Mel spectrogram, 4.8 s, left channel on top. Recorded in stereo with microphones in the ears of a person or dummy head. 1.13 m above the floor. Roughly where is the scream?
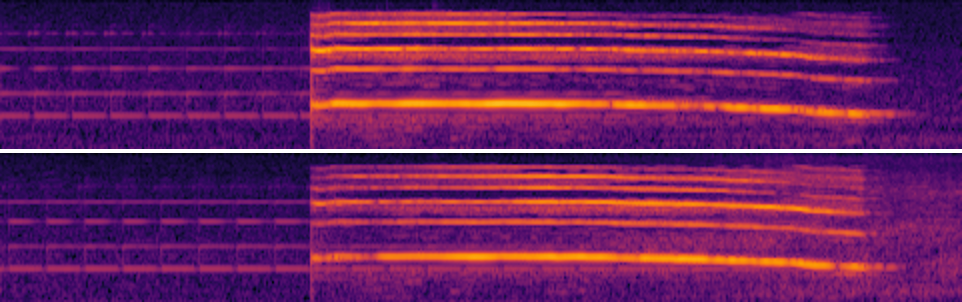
Left.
